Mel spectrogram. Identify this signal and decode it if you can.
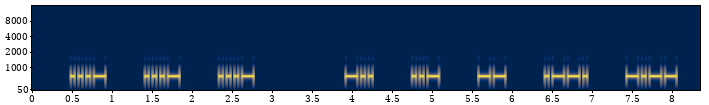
Morse code, heard as a keyed tone, about 25 wpm, spaced as for 13 wpm, 630 Hz. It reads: VVV DUMPY
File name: pangram-fs-13-cs-25-kibitzer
